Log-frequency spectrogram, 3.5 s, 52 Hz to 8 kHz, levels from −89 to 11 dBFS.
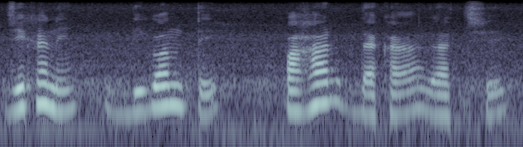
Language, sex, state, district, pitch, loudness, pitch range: Bengali, male, West Bengal, Alipurduar, 180 Hz, -21 LUFS, 160-210 Hz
